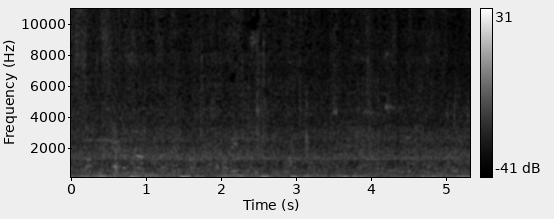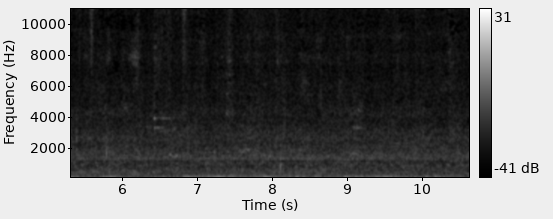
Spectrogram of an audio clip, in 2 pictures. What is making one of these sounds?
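A crowd of people talks in a low murmur outdoors.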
